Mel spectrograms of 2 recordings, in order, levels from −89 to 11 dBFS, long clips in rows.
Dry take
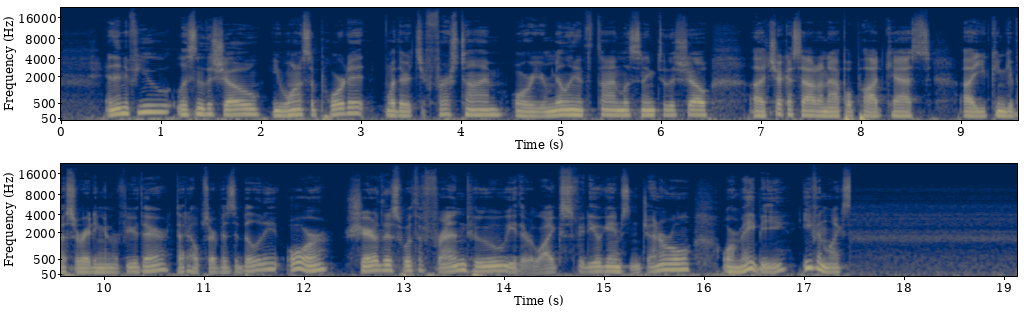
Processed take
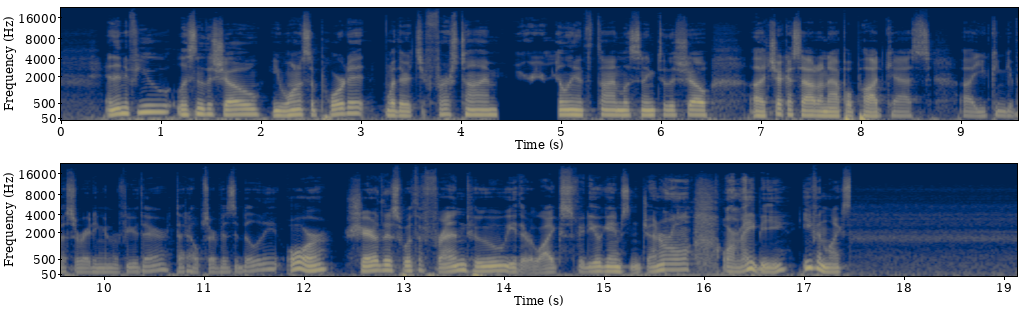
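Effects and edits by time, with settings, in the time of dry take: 0:04.35–0:04.97: Butterworth high-pass 1,900 Hz 96 dB per octave
0:08.15–0:11.73: downward compressor 4 to 1, threshold −33 dBFS
0:15.58–0:16.41: every bin compressed towards the loudest bin 2 to 1

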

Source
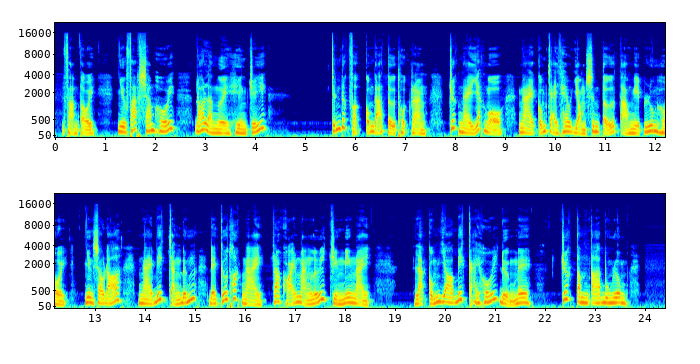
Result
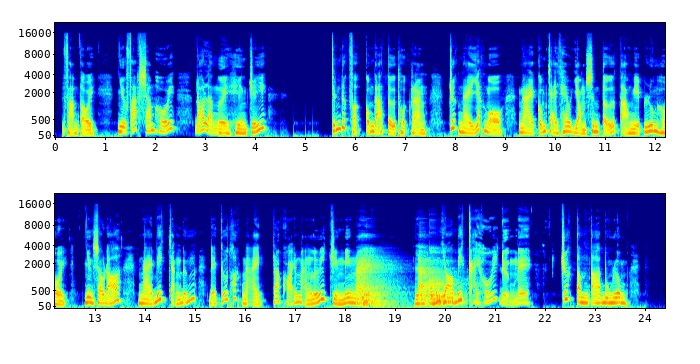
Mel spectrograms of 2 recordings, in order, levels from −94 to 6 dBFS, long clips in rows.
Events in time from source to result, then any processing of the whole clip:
0:01.34–0:03.28: Bessel high-pass filter 210 Hz
0:14.40–0:17.20: output level in coarse steps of 12 dB
0:18.13–0:19.89: thrown reverb, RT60 1.6 s, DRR −2 dB
0:20.44–0:22.40: tilt shelving filter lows −9.5 dB, about 850 Hz
whole clip: noise gate with hold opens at −46 dBFS

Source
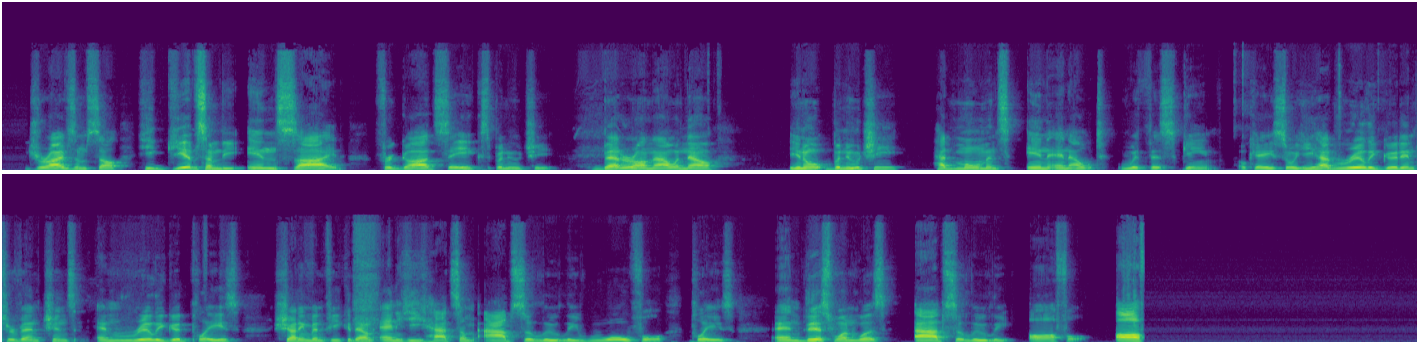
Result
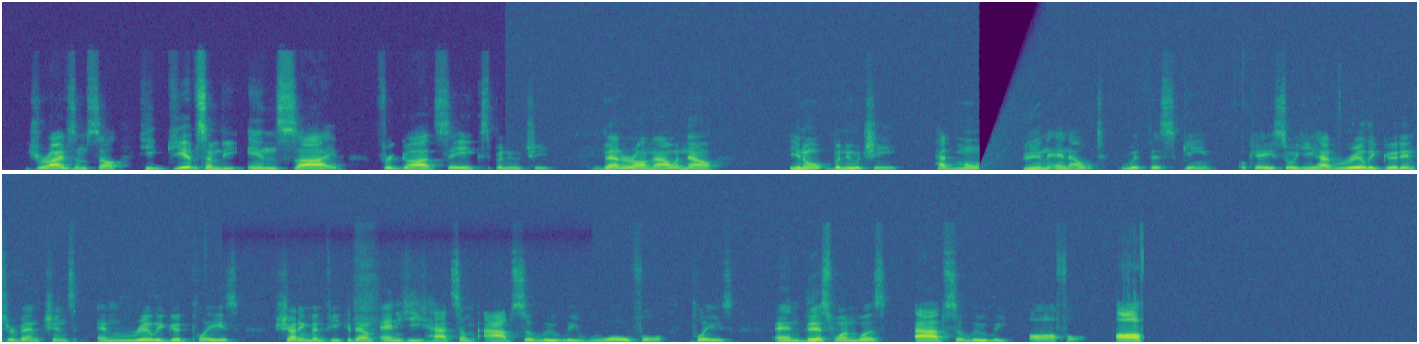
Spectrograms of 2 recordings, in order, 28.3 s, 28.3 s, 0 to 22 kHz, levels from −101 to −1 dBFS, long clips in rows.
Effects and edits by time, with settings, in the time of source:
0:05.03: noise floor change −66 dB −54 dB
0:09.76: tape start 0.68 s
0:16.34–0:20.05: parametric band 14,000 Hz −11 dB 0.21 octaves

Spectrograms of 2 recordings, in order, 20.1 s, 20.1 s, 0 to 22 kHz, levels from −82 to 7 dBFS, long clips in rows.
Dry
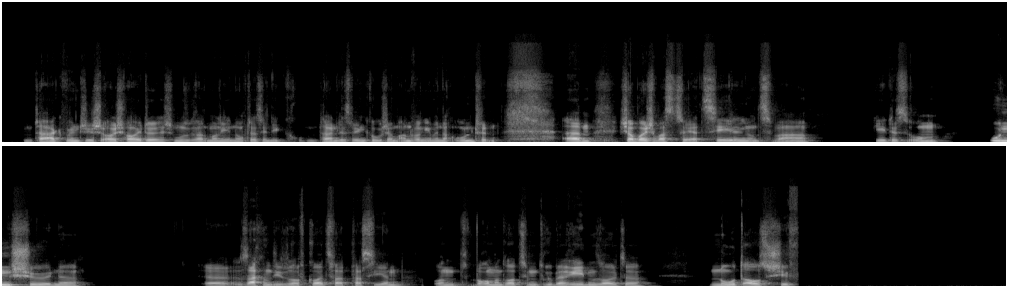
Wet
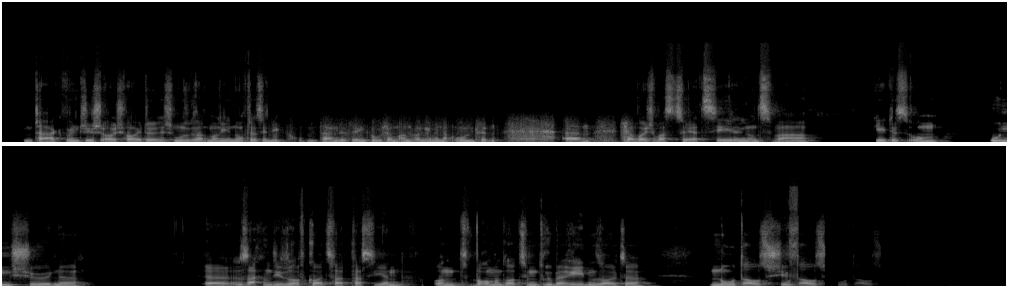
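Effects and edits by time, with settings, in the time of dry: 0:02.66–0:06.34: variable-slope delta modulation 16 kbit/s
0:08.83–0:10.73: notch filter 1,600 Hz, Q 7.6
0:17.29–0:17.71: delay throw 560 ms, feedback 10%, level −13 dB
whole clip: high shelf with overshoot 3,900 Hz +6.5 dB, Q 3; downward compressor 10 to 1, threshold −31 dBFS; level −3 dB

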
